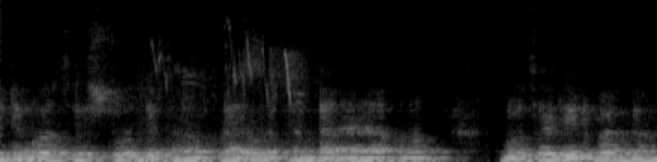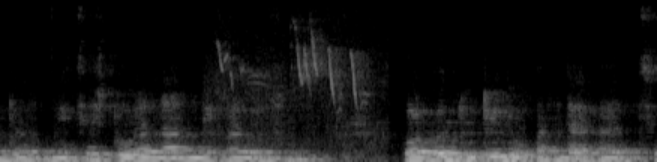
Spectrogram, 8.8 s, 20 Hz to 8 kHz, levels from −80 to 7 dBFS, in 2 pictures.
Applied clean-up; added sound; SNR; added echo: neural separator model SepFormer DNS4.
